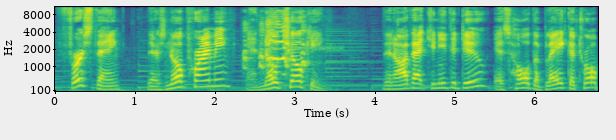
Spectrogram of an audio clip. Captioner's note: a chicken squawks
